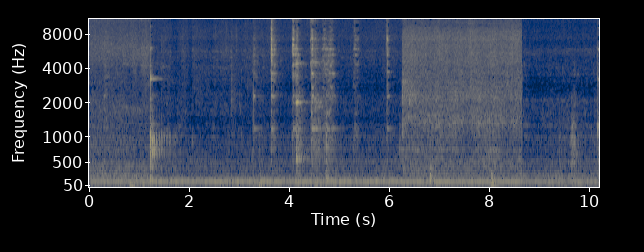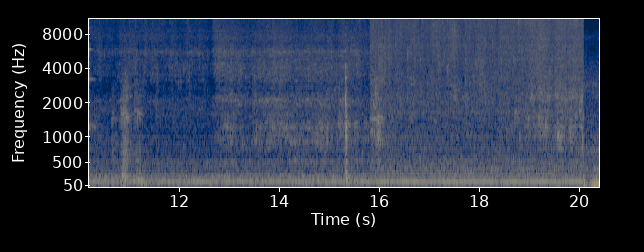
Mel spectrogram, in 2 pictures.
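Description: Kitchen cooking sounds: a spoon and utensils clinking and knocking against a stainless saucepan and ceramic bowls, mostly in the first third, over a steady low hum. There are a few seconds of hiss about a third of the way in.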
